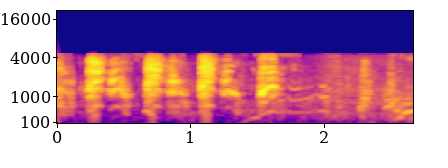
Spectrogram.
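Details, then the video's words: Two excited dogs in a car on the way to the dog park make strange noises: loud harmonic yelping bursts roughly every 0.4 seconds, then softer, thinner rising whines trailing off. "the alien dogs - making strange noises"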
